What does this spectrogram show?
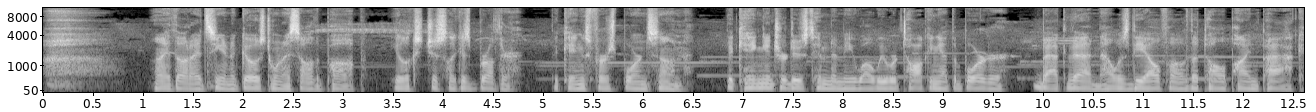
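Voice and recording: In a cartoonish character voice, a man speaks at a moderate pace and fairly low pitch while faint music plays in the background.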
